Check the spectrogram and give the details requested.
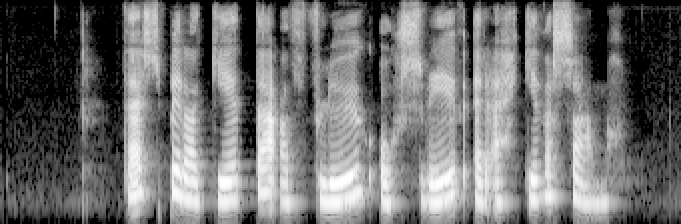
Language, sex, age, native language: Icelandic, female, 30-39, Icelandic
